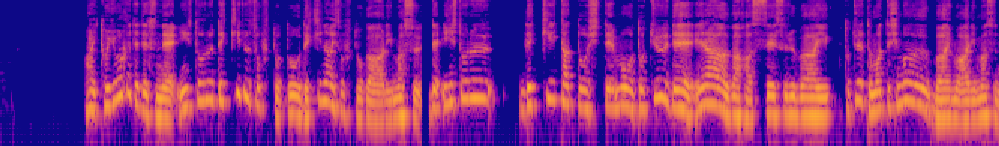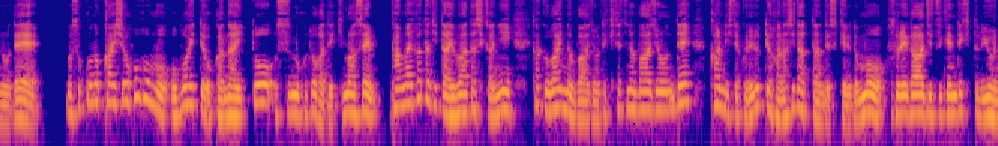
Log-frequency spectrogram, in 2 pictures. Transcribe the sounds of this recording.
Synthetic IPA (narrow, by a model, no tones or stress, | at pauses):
hait̪o̞i̟ːβake̞d̪e̞d̪e̞sɨne̞ʔĩɰ̃sɨ̥t̪o̞ɾɯ̟d̪e̞kʲiɾɯ̟so̞ɸɯ̟̥t̪o̞t̪o̞d̪e̞kʲinaiso̞ɸɯ̟̥t̪o̞ɡaːɾʲimasɨd̪e̞ʔĩɰ̃sɨ̥t̪o̞ɾɯ̟ | d̪e̞kʲit̪at̪o̞ɕi̥t̪e̞mo̞t̪o̞t͡ɕɨːd̪e̞ːɾaɡahasːe̞ːsɨɾɯ̟baːit̪o̞t͡ɕɨːd̪e̞t̪o̞mat̪ːe̞ɕimaɯ̟baːimo̞aɾʲimas̬ɨno̞d̪e̞ | maso̞ko̞no̞kaiɕo̞ːho̞ho̞ːmo̞ʔːbo̞e̞t̪e̞o̞kanait̪o̞sɨ̥sɨmɯ̟ko̞t̪o̞ɡad̪e̞kʲimas̬ẽ̞ɴkãŋɡae̞kat̪ad͡ʑit̪aiβat̪aɕi̥kaɲ̟ikakɯ̟βaĩnːo̞baːʑõnt̪ekʲi̥se̞t͡sɨnabaːʑõ̞nd̪e̞kãnʲɾʲiɕi̥t̪e̞kɯ̟ɾe̞ɾɯ̟t̪ːe̞iɯ̟ɦanaɕ̬id̪at̪ːãnd̪e̞sɨ̥ke̞ɾe̞d̪o̞mo̞so̞ɾe̞ɡad͡ʑit͡sɨɡẽ̞nd̪e̞kʲi̥t̪ɯɾɯ̟jo̞ːɲ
